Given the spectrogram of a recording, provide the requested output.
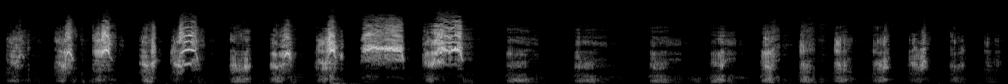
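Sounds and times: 
pigs squealing: 0:00.1 - 0:04.7.

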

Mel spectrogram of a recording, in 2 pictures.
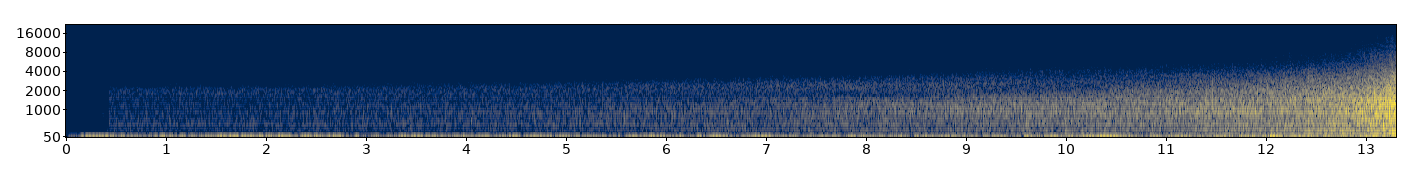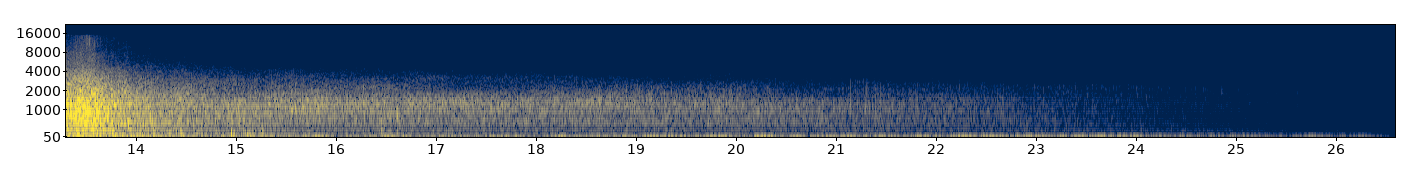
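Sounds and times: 
studded car tires on snow: 0:00.0 - 0:26.5.

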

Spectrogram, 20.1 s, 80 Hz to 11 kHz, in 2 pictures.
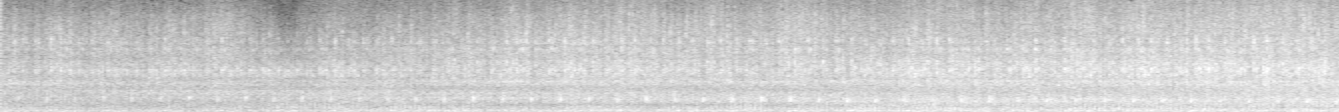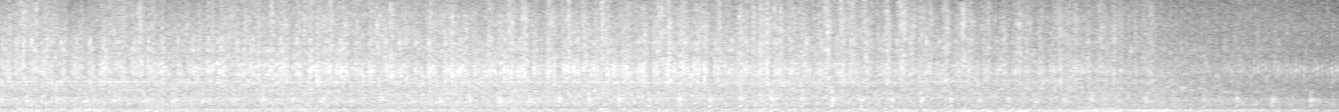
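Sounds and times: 
seaplane taxiing off: 0:00.0 - 0:20.0.

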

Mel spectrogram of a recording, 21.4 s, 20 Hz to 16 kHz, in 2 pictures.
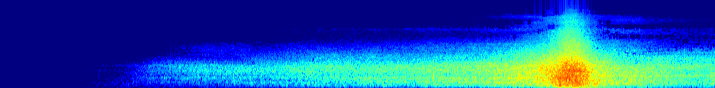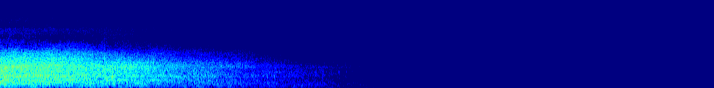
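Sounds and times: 
small compact car passing left to right: 0:02.3 - 0:13.7.

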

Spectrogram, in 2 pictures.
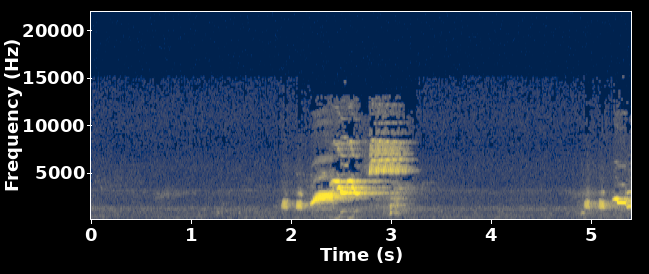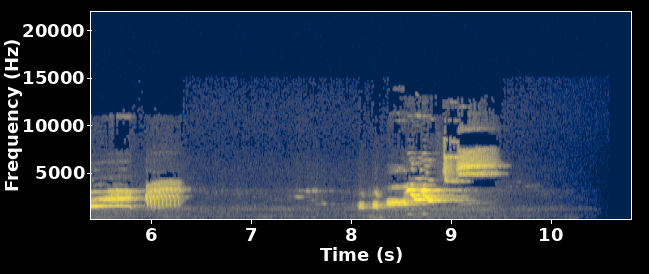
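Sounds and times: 
blackbird song: 0:00.0 - 0:03.6, 0:04.8 - 0:06.5, 0:07.2 - 0:10.1.

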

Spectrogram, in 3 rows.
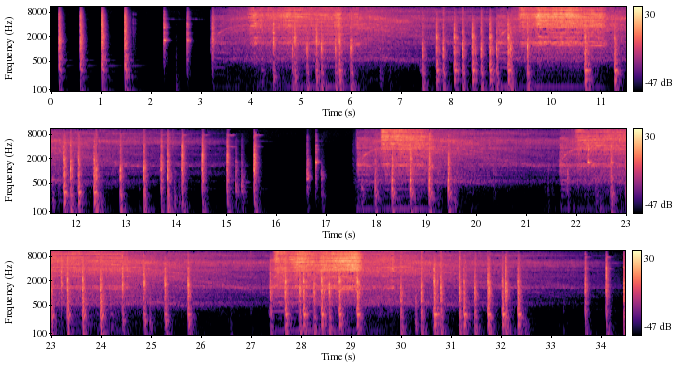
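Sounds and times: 
large indoor construction noise: 0:02.3 - 0:15.8, 0:16.7 - 0:34.4.

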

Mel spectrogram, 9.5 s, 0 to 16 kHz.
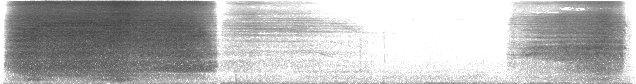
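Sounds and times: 
multiple albino boas hissing: 0:00.0 - 0:05.3, 0:07.6 - 0:09.5.

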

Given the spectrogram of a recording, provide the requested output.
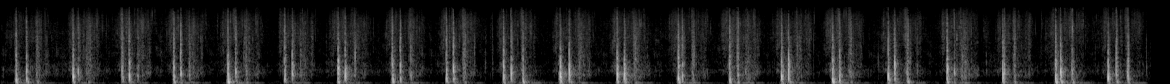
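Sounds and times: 
horse at a medium gallop: 0:00.1 - 0:11.5.

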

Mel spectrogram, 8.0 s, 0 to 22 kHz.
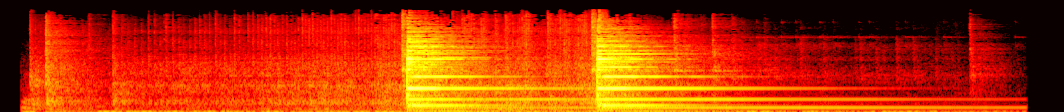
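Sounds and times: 
19th-century clock tower bell: 0:03.0 - 0:07.7.

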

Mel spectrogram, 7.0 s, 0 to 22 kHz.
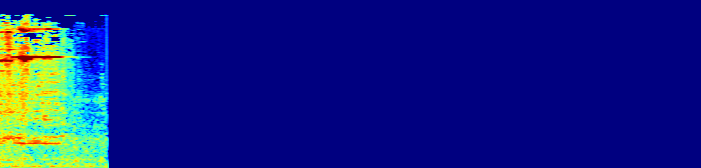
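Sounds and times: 
locomotive brakes short bursts: 0:00.0 - 0:01.0.

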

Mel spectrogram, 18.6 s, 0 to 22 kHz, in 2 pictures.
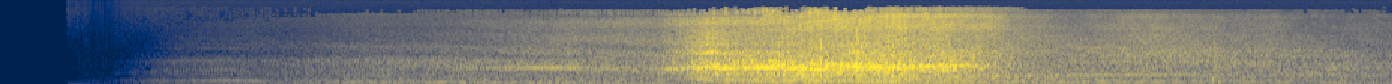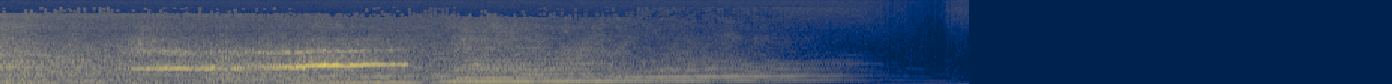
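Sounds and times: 
compact car cornering: 0:01.2 - 0:14.9.

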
